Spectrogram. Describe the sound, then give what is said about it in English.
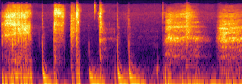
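A voice imitates kissing: a quick series of five or six wet lip smacks, fairly loud, framed by breathy exhales before and after. “that's the sound of a kiss.”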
